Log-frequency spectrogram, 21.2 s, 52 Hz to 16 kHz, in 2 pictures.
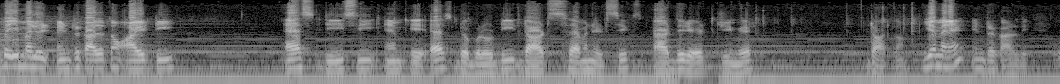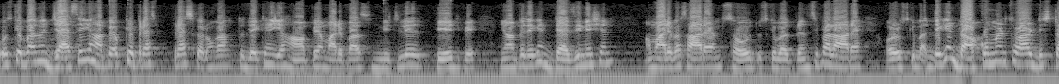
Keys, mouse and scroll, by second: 2.1-9.3 typing, 11.1 typing, 11.7 click, 14.4-21.1 drag.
